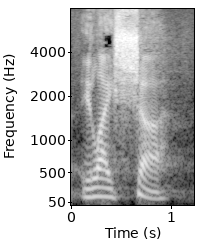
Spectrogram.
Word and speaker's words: Elisha: In chapter 4, we have a couple little highlighted stories, a couple little cameos of the prophet Elijah, Elisha. I better really say that correctly tonight.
